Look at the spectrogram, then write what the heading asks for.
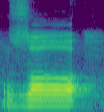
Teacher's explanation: ज़बान की नोक को सामने दांतों के ऊपर के जड़ों में लगाकर मोटा पढ़ना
